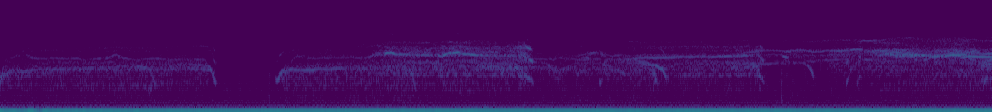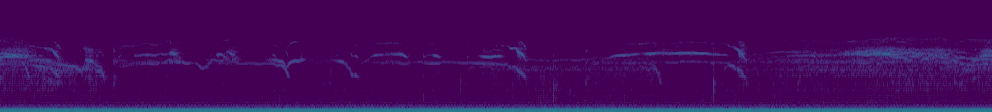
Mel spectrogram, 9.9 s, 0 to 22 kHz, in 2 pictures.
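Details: Peregrine falcons mating on the ledge of a nest box on the Axel water tower, Netherlands, 5 February 2018. Drawn-out, wavering whining calls repeat in a series and bend down at their ends, over heavy low wind rumble.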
